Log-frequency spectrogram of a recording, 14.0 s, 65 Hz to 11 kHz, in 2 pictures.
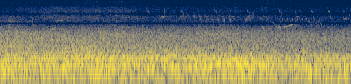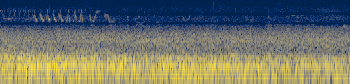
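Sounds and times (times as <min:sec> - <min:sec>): small birds singing: 0:00.0 - 0:11.4, 0:12.0 - 0:14.0
low outdoor background noise: 0:00.0 - 0:14.0.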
